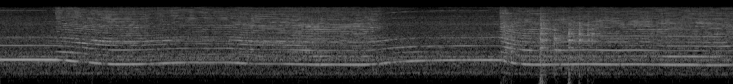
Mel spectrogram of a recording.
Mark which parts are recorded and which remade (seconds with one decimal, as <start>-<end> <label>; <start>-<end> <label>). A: 0.0-7.3 recorded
